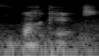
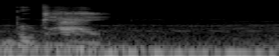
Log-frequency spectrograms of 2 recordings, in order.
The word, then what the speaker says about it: bouquet: the same no no it's not pronounced bucket it's pronounced bouquet now you don't pronounce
